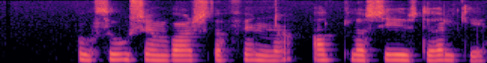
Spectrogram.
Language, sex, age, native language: Icelandic, female, 12, Icelandic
